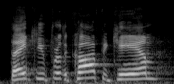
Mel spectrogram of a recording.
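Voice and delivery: very loud, high, exasperated, frustrated outburst. Contrasting two ways of thanking Cam for the coffee; frustrated tone. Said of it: "perhaps frustration".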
